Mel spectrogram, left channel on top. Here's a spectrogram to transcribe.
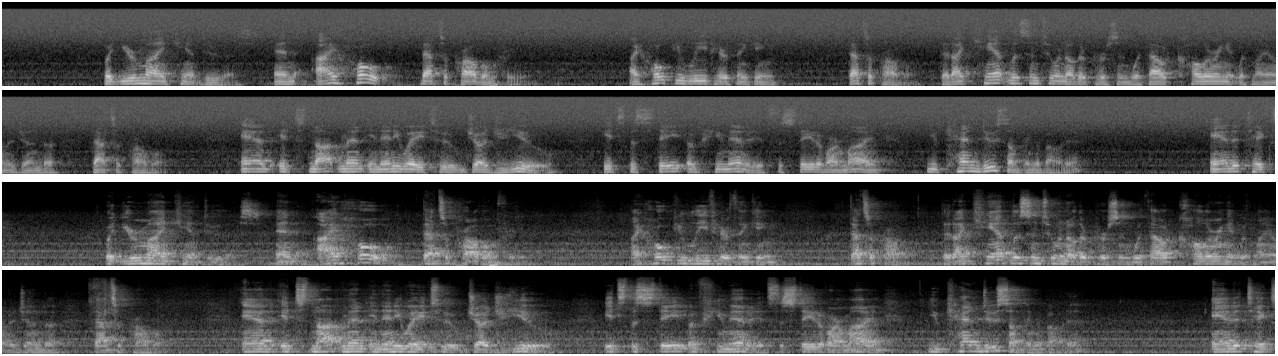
but your mind can't do this. And I hope that's a problem for you. I hope you leave here thinking, that's a problem. That I can't listen to another person without coloring it with my own agenda. That's a problem. And it's not meant in any way to judge you. It's the state of humanity. It's the state of our mind. You can do something about it. And it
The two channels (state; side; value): noise; left; hiss, 5 dB below the sound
